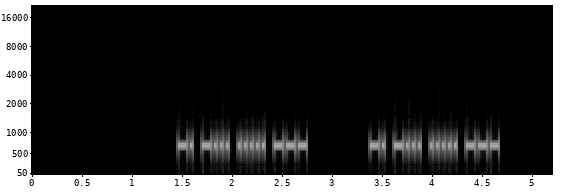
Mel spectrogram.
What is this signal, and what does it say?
Morse code, heard as a keyed tone, about 40 wpm, 700 Hz. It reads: NB5O NB5O
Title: USA Call Signs - 4 Characters - Repeated 2x - 40wpm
